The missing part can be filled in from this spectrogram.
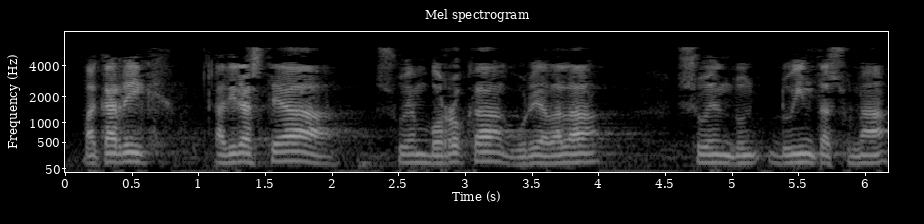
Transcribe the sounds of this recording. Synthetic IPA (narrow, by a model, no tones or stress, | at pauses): bakarik | aðjeɾast̪e̞asue̞mbo̞ro̞kaɣuɾe̞aðala | sue̞nd̪uint̪asuna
